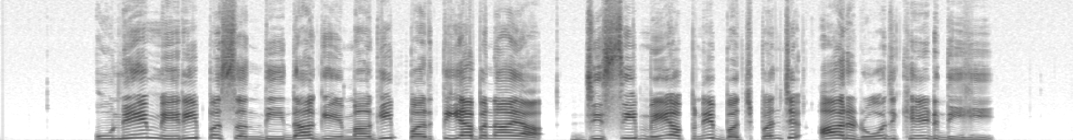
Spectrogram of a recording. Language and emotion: Dogri, surprised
